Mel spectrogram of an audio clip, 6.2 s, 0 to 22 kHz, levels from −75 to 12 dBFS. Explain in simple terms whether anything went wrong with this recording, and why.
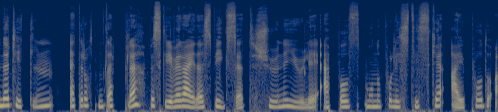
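Nothing went wrong with this speech recording, so there's nothing here to fix or explain.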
